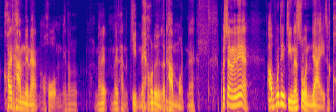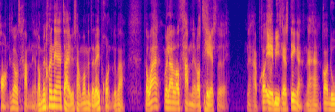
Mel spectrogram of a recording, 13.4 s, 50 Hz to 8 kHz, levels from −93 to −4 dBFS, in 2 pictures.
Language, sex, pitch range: Thai, male, 95-120 Hz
